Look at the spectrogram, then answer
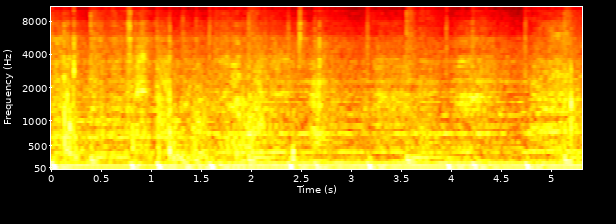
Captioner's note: both breathing heavily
